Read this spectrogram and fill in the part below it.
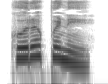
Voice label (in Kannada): "ಕರಪಾಣಿ", Kannada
